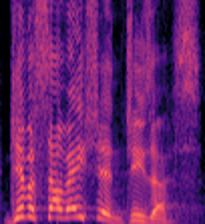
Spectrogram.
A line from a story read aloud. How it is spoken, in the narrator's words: shouting out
